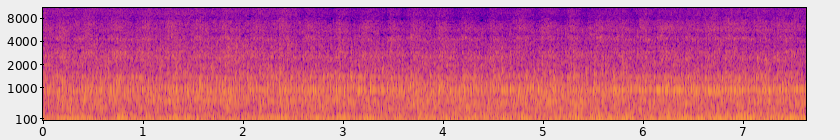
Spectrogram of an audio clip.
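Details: 2009 International bus diesel at idle: rough, uneven beat with loping pulses under a steady clatter, cause not evident; bad engine misfire.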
